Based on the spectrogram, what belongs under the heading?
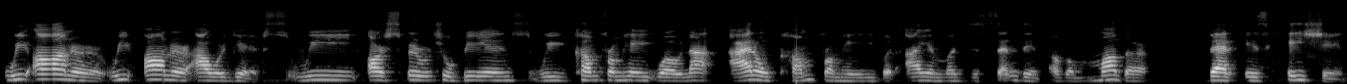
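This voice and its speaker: On a lo-fi recording, a woman from the United States does a casual psychic medium reading over livestream. She rambles and keeps asking "you know what I'm saying," her medium-pitched voice a bit bright.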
